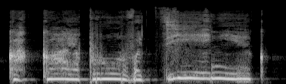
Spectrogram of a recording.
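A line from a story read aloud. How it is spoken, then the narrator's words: Hoarse exclamation. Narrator (Russian): сипло вырвалось у Вельки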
